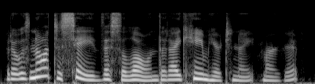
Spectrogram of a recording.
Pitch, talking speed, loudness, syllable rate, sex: 220 Hz, 285 wpm, -15 LUFS, 6.9 syllables/s, female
